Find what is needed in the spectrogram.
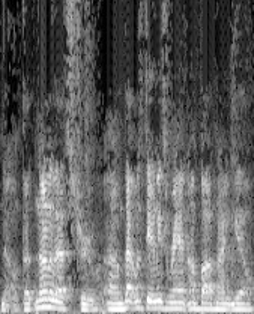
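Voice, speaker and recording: With noticeable background noise behind him, a man talks at a fairly high pitch and fairly even intonation. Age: 30s. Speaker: sports podcast co-host. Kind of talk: casual chat. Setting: home.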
